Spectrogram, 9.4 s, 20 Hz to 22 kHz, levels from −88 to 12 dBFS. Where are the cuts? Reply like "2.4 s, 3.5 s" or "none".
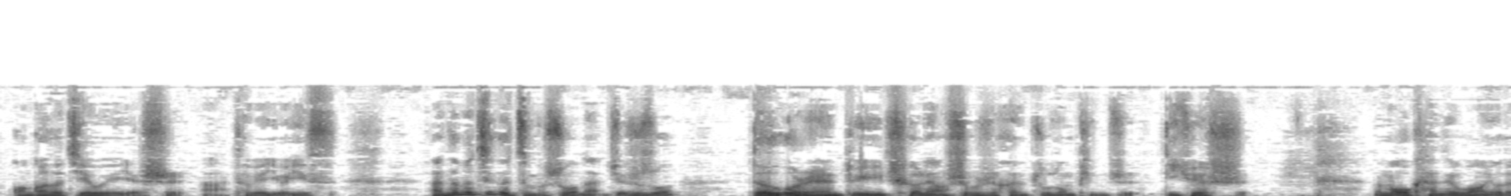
none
